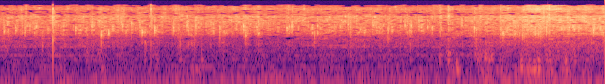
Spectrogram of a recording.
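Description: Potato pieces frying in hot oil in a kadai: a steady sizzle with small crackles that grows louder about four seconds in.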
